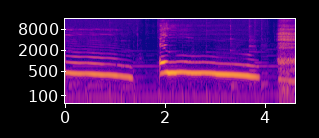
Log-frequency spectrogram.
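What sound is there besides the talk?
wolves howling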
